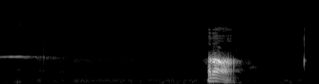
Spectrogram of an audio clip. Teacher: Ra ini ketika membaca, maka dibaca dengan jahar atau tidak ada suara nafas terdengar ketika mengucapkan huruf ra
